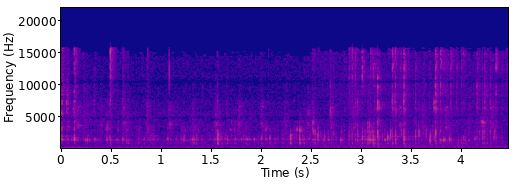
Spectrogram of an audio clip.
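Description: Hot water pouring in a thin stream into a glass mug, a faint steady trickling and splashing as the mug fills.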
